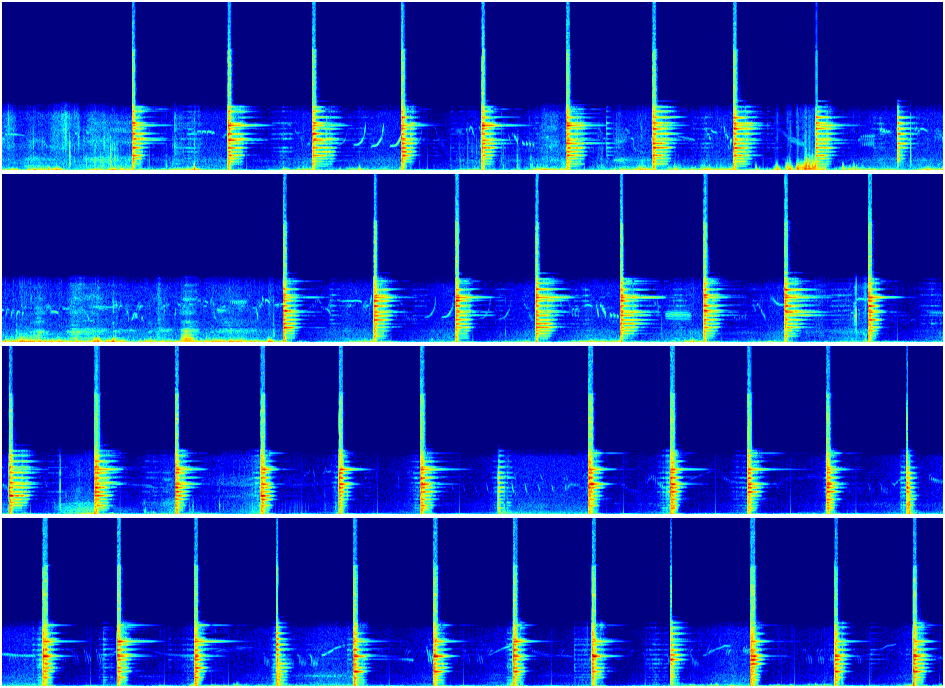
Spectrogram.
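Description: Lump hammer striking the head of a steel hand-drill rod, steel on steel, in a steady rhythm of about three blows every two seconds, each blow a sharp clink with a brief ring. Traditional Cornish two-man hand drilling, boring a hole into rock.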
